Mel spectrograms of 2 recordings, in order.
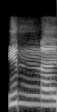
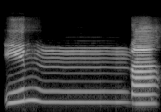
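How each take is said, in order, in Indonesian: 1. Bunyi sengau n dipotong sangat pendek. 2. Bunyi sengau n ditahan selama tiga ketukan. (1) "Kalau terlalu sedikit nanti seperti tasydid" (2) "dengungnya tiga ketukan"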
